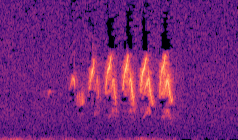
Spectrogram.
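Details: Brief black redstart phrase of five or six quick high paired notes, evenly spaced, over faint low background hiss.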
